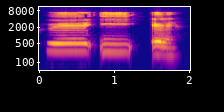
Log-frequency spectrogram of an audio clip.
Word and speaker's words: 회의의: And the second and the third 의 is a possessive particle, so it is pronounced as 에. 회의에, 축제에.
